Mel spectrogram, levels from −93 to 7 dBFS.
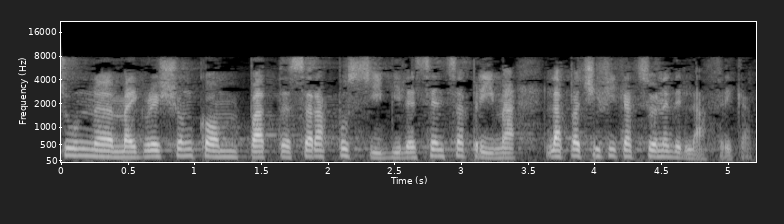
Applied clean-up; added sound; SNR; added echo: none; none; none; none.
